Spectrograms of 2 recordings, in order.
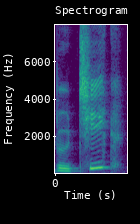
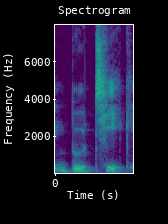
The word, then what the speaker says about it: boutique: it is a boutique it has two syllables the stress again is on that second syllable and of course with this one i think you can see that the spelling is not really in line with the pronunciation boutique that second syllable that that t i q u it's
